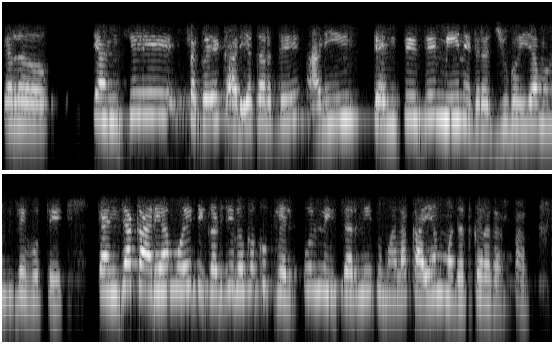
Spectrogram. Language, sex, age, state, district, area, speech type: Marathi, female, 30-45, Maharashtra, Pune, urban, conversation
